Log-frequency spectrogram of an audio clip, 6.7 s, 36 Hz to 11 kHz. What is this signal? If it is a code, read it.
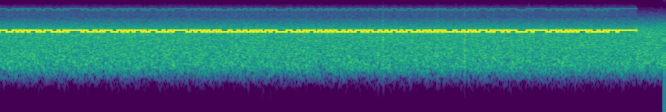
RTTY (50 baud, 170 Hz shift), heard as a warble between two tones, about 2250 Hz centre, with radio static. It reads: … AGN? PSE RPT UR CALL DE BG5CRK K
